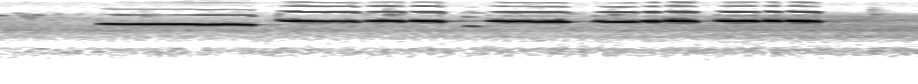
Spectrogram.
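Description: White-throated Sparrow song: a long, pure whistled opening note, then a higher steady whistle broken into repeated triplets, the familiar 'oh sweet Canada Canada Canada' pattern, over faint low background hum.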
